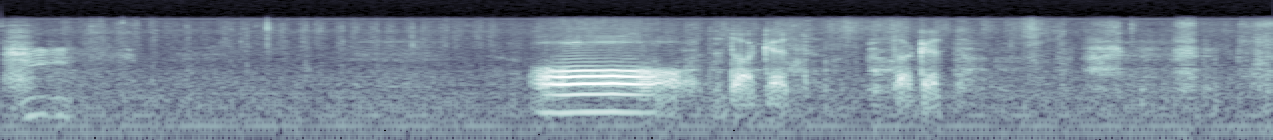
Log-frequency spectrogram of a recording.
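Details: Missy, a pet dog, gives one drawn-out, steady-pitched bark lasting under a second, clear and tonal, followed by quieter shuffling noises and faint human voices.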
